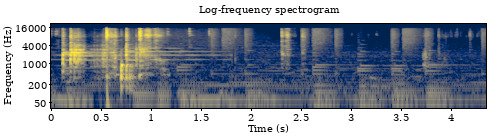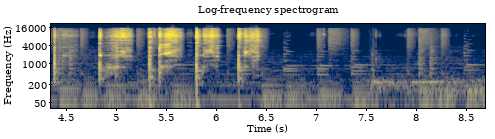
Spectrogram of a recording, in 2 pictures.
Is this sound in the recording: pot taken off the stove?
yes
